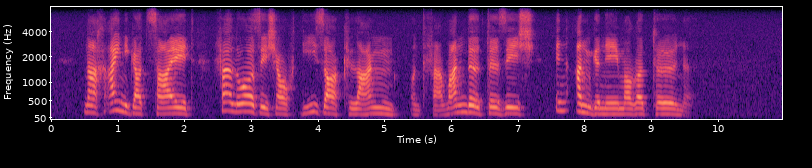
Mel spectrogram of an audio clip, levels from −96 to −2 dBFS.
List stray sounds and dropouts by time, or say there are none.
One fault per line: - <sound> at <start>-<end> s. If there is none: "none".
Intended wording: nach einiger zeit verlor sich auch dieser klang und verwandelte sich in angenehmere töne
none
